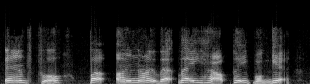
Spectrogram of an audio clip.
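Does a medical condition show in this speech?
Yes: cerebral palsy; uses a power chair.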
